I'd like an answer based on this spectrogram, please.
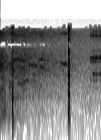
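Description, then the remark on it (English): A phone rings with short electronic tones: two brief chirps spaced about a second apart, then a steadier tone starting at the end, fairly quiet over a faint background hum. “Someone's phone's ringing.”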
